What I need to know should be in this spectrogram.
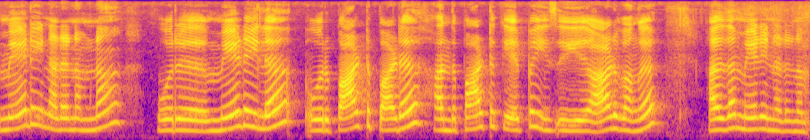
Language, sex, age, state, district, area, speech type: Tamil, female, 18-30, Tamil Nadu, Tiruchirappalli, rural, spontaneous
